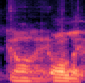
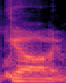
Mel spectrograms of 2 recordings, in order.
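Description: First: The name sounds like go-lick, with no r sound. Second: The name sounds like the word garlic. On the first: This is how the name is said in the film. The speaker calls it right. "but it's Golick, apparently" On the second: This is how the speaker had assumed the name was said. The speaker calls it wrong. "I thought it was Garlick"

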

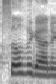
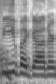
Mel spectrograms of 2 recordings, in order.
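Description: First: The first word has an L sound. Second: The first word has no L sound. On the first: The speaker calls it wrong. "not Silva Gunner" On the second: The speaker calls it right. "Siva Gunner, not Silva Gunner"

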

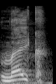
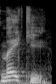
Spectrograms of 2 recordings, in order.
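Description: First: It is said with a British pronunciation. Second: It is said with an American pronunciation.

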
